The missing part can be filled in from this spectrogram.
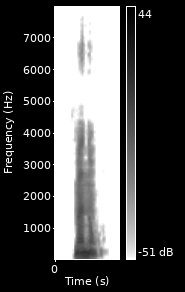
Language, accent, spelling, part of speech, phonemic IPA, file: French, France, Manon, proper noun, /ma.nɔ̃/, LL-Q150 (fra)-Manon.wav
- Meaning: a female given name, popular in the 1990s and the 2000s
